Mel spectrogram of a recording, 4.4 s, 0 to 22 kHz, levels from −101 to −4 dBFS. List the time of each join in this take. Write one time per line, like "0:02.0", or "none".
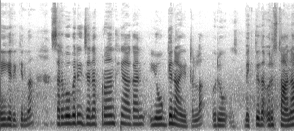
none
